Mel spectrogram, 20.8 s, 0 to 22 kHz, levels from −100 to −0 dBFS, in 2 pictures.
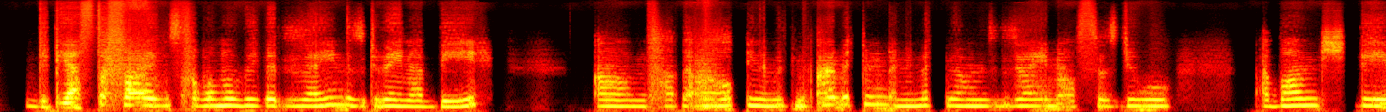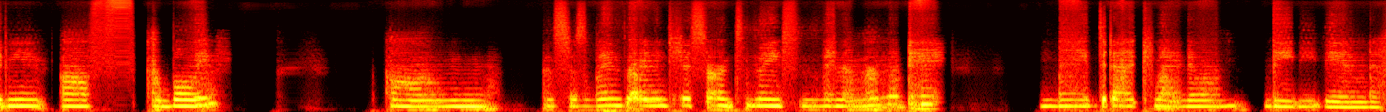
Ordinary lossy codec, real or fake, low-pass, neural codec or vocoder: none; fake; none; codec, 44.1 kHz, 0.9 kbps, DAC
